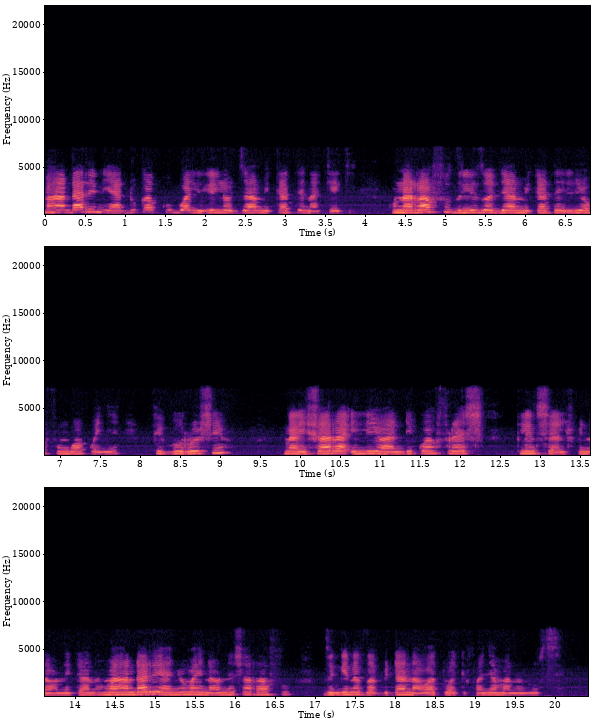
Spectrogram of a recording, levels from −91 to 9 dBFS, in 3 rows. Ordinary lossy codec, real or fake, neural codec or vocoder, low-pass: AAC, 48 kbps; real; none; 7.2 kHz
